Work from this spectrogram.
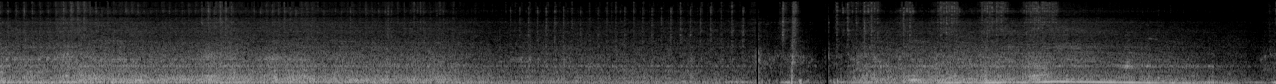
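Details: Volvo 240 petrol engine with carburetor, running after engine replacement, new spark plugs and distributor adjustment following earlier tappety or pinging sound: steady low rumble with a brief dip before settling back; normal engine running.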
